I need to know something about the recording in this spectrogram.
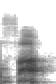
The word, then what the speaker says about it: ver: O prefixo inseparável é esse ver, que em alemão a gente pronuncia como fa, e a sua raiz é kauf.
